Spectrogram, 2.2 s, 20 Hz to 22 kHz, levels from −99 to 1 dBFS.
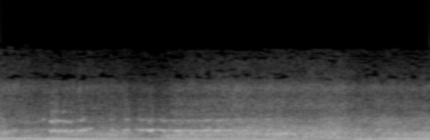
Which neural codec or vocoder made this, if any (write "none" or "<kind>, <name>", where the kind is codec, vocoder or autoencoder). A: none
